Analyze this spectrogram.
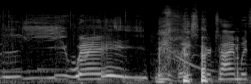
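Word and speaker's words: Liyue: ] up or what it's pronounced leeway we waste your time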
